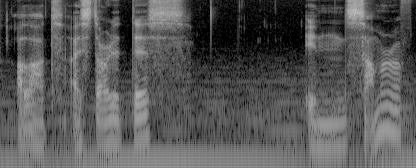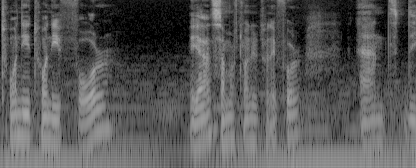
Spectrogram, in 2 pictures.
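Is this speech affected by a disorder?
No.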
